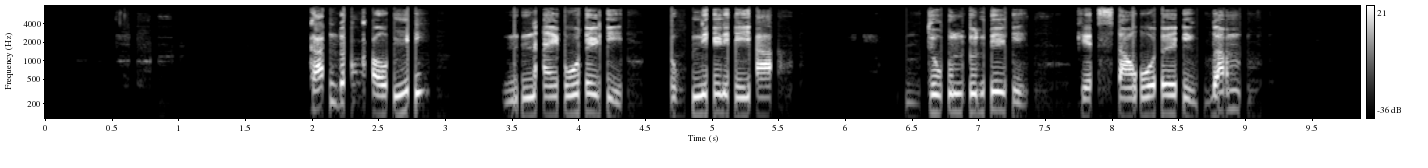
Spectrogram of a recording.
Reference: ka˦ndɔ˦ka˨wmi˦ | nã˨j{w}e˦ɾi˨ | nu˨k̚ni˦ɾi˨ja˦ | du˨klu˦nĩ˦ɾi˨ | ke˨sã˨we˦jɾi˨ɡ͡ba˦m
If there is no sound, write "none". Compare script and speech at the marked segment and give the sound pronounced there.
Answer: w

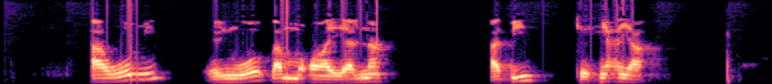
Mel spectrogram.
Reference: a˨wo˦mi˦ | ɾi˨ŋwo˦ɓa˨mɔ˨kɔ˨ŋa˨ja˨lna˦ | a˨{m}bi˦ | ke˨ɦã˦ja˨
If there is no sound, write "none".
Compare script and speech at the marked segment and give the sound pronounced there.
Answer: none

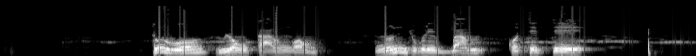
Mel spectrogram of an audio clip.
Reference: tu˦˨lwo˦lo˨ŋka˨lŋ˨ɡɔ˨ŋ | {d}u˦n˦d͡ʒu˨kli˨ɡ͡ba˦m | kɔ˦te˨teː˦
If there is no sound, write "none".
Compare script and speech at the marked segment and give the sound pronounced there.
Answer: n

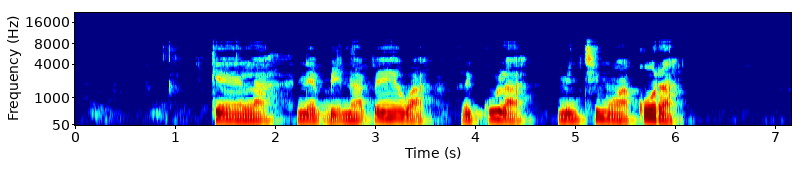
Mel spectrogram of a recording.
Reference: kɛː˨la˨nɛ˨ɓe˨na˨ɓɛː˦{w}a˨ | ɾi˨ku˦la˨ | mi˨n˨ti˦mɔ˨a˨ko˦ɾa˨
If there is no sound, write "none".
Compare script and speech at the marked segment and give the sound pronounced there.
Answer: w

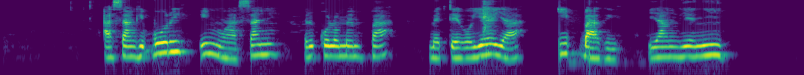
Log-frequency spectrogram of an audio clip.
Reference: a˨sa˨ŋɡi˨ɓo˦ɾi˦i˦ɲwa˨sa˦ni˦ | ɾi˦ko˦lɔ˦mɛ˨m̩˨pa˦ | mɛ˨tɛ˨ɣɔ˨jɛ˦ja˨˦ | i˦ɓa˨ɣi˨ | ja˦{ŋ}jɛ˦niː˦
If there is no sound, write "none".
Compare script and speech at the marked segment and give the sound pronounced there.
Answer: ŋ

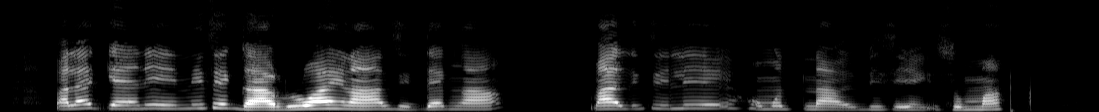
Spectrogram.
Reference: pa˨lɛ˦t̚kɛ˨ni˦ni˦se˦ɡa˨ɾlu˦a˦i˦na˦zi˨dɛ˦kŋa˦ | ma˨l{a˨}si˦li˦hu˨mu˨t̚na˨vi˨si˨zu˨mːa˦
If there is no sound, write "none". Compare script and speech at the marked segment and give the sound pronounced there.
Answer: i˨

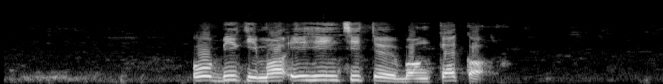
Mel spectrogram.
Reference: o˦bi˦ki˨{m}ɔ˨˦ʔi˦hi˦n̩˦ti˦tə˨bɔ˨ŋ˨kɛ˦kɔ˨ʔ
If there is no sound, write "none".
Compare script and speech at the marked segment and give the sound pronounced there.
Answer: m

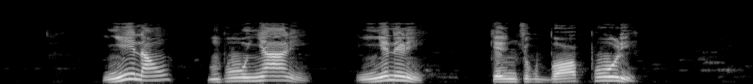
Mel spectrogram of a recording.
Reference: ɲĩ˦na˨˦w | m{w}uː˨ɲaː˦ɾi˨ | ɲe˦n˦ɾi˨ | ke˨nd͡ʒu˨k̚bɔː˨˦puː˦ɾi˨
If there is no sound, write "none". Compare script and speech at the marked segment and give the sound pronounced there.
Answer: b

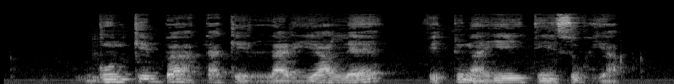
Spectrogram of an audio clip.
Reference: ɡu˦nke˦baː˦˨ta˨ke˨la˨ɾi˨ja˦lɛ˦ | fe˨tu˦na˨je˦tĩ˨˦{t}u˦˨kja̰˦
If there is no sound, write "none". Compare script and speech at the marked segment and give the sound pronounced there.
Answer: s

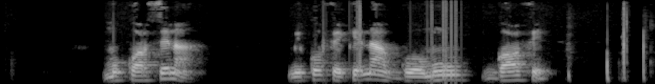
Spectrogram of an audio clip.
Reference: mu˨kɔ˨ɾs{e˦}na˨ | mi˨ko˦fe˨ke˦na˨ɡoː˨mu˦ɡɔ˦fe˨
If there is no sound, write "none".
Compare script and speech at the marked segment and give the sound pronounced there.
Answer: e˦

